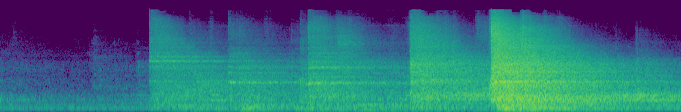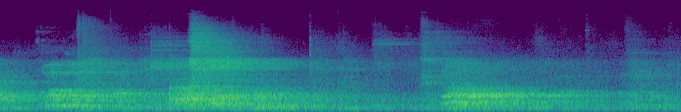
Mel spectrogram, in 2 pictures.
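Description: Badminton rackets striking a shuttlecock, sharp hits ringing out around a large indoor hall. They come about one a second for a few seconds, the loudest about six seconds in, then a few more spaced hits, with voices mixed in.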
